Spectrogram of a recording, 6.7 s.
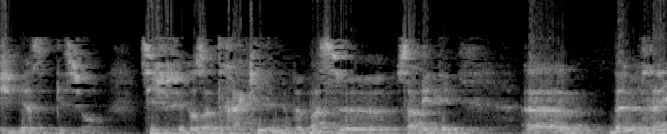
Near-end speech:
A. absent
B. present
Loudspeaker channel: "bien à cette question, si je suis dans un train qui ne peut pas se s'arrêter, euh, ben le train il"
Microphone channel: B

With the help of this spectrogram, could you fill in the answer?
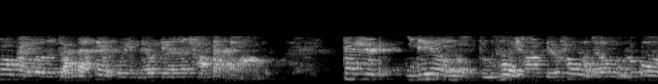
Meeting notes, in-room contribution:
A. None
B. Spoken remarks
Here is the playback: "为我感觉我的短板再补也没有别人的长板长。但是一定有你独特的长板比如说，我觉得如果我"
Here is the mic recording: A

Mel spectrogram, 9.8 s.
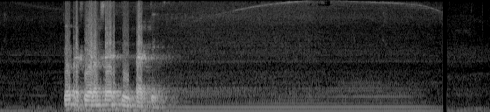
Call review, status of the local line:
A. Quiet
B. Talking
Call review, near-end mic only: B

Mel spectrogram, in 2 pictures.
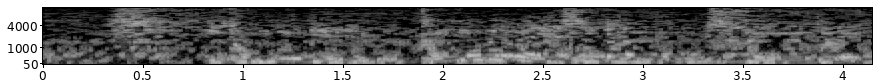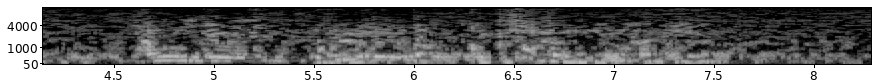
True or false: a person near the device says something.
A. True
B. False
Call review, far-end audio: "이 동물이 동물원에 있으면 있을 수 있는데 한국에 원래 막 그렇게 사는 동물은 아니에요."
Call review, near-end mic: B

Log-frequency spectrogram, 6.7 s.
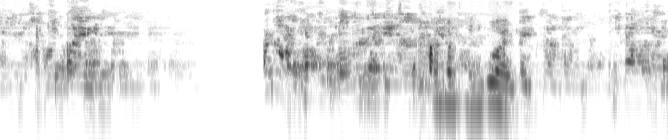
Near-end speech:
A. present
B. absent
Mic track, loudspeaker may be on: A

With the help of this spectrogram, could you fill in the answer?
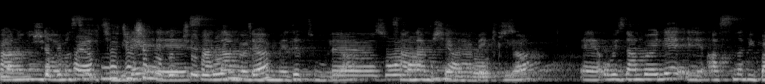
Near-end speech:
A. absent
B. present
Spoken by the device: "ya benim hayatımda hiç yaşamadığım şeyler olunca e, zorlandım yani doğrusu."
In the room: B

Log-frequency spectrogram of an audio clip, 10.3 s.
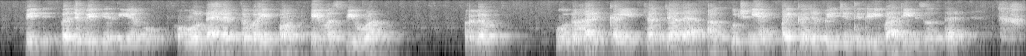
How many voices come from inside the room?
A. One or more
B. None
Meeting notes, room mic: B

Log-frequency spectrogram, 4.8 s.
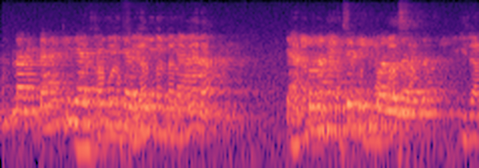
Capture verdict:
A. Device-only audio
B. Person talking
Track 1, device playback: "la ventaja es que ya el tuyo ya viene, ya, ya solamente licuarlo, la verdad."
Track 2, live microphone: B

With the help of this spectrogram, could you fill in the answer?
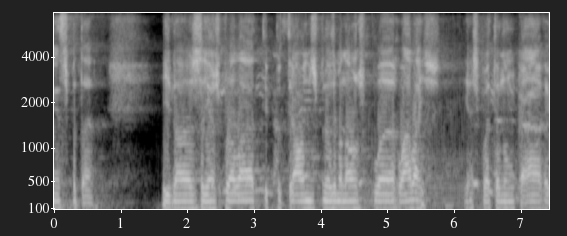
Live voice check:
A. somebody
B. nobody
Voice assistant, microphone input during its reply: A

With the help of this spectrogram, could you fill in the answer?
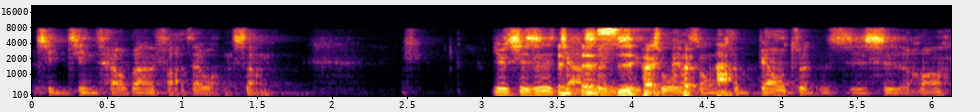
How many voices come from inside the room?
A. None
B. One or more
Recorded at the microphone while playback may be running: B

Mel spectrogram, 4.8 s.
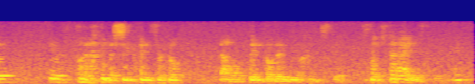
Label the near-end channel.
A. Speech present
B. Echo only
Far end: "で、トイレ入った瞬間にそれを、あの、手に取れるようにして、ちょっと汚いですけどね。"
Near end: B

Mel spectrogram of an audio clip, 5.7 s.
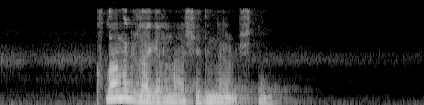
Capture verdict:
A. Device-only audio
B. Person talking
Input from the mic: B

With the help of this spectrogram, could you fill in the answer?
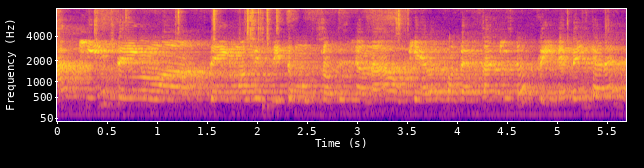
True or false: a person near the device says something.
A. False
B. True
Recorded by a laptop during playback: A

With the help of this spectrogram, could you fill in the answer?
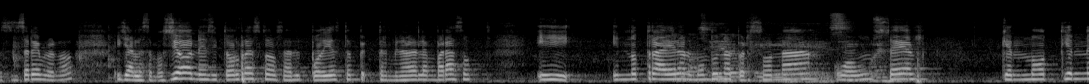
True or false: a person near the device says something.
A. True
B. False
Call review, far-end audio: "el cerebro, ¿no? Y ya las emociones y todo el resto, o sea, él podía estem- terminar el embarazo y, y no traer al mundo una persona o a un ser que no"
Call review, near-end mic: A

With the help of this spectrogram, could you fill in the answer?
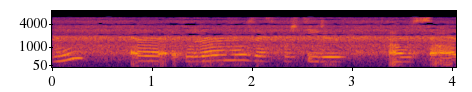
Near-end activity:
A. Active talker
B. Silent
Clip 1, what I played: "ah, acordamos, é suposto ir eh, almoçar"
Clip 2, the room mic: B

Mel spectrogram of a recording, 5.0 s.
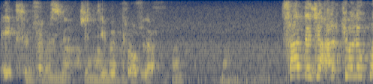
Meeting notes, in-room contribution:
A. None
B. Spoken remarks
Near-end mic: B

